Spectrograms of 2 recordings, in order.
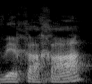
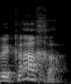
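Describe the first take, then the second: First: The stress is on the last syllable. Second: The stress is on the first syllable. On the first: The speaker calls it wrong. "you don't read the word vekacha with emphasis on the last syllable" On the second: The speaker calls it right. "You read it vekacha"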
